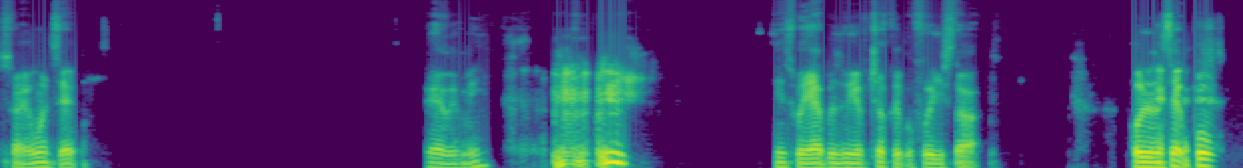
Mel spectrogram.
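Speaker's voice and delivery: spluttering, coughing speech through a choke. Pausing mid-talk to recover after choking on chocolate: choking on food. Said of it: "Sorry, I'm choking here".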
